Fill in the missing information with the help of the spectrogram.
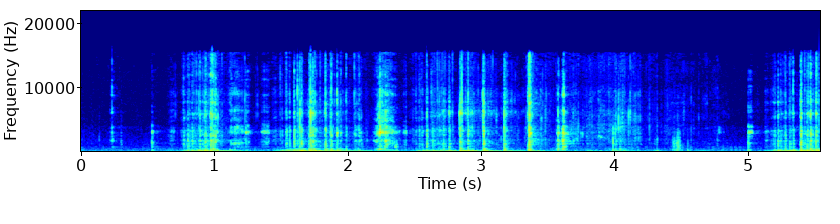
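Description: A utility knife blade scrapes curls off the edge of a solid orange, dry bar of soap. Short, crisp scraping strokes come in quick, uneven bursts, each a bright, gritty rasp with a soft low rustle underneath. The strokes stop dead between passes, with no ring.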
